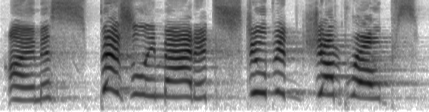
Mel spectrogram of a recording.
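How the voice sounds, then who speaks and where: A woman's voice: extremely high pitch, expressive, a little slow, bright, forceful tone, full character voice. A woman playing a petulant, grumpy little sister in a stage musical, announcing her bad mood. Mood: sulky. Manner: petulant, declares she is angry. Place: community theater stage.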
